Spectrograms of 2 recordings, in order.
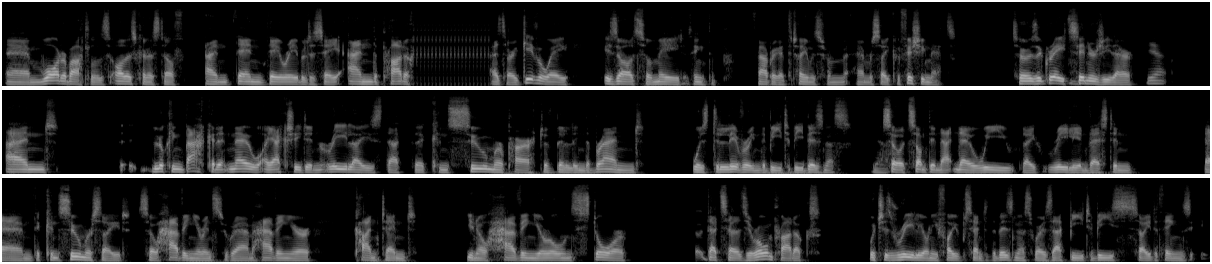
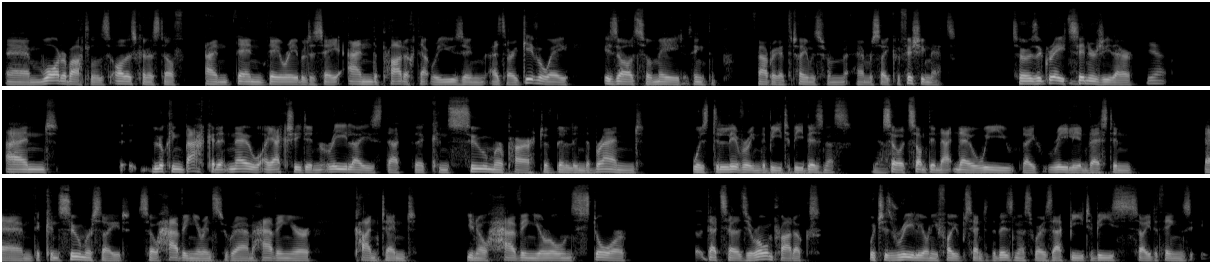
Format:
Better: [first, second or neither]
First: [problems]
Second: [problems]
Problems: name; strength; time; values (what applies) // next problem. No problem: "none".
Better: second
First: audio freezing; at 4 s for 0.5 s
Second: none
